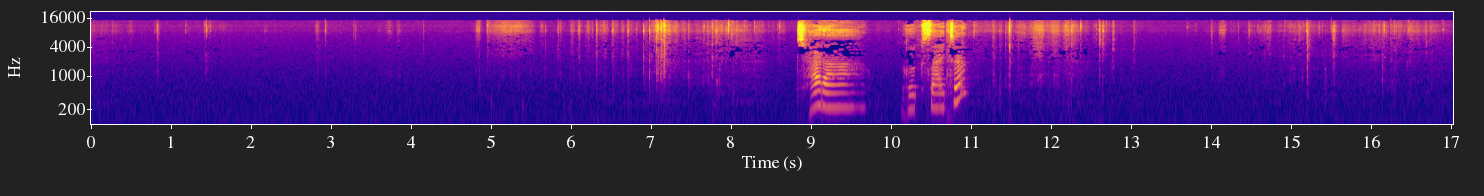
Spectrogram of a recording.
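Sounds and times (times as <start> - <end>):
paper rubbing and rustling: 4.8 - 8.3, 10.7 - 13.0, 14.0 - 17.0.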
